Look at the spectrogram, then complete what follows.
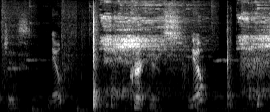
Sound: buzzer rings

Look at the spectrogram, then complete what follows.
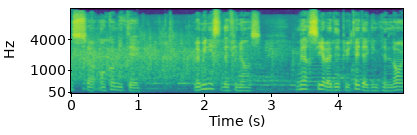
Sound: applause

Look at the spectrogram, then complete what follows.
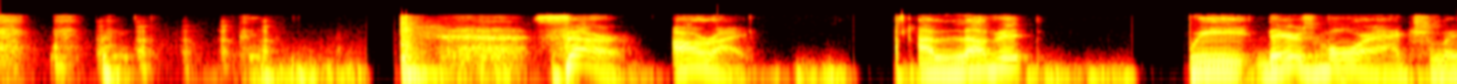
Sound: laugh

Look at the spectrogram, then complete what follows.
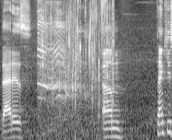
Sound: baby crying

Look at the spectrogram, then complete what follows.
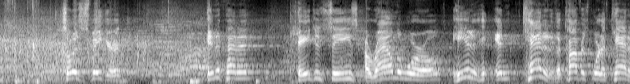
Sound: applause

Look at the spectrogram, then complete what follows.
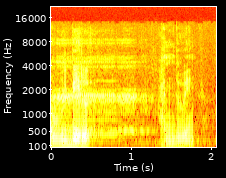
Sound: alarm rings

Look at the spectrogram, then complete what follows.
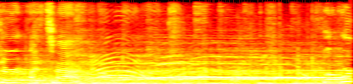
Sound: audience noise

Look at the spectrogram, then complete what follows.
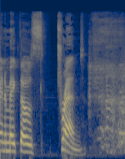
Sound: laughter

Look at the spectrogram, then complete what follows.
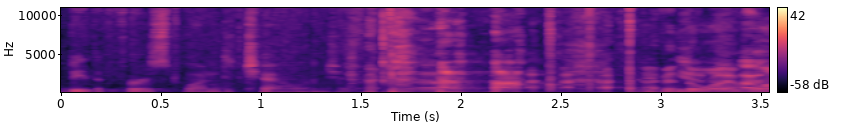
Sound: laughing

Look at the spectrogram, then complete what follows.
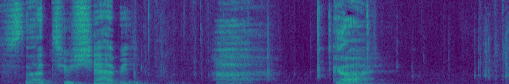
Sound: sighs

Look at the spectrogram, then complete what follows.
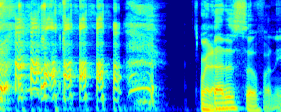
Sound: everyone laughs

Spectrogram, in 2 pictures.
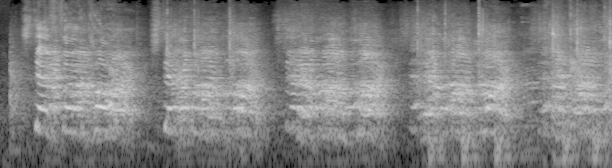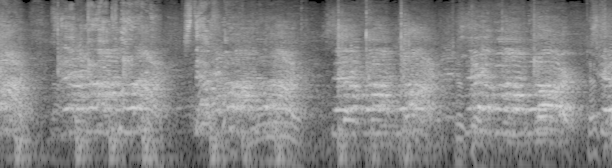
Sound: chants Stephon Clark

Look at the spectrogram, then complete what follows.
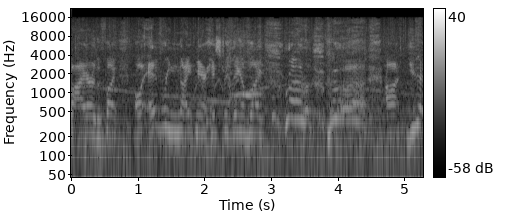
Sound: shouting

